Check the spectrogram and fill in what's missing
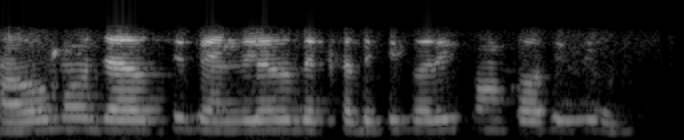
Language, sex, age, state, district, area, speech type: Odia, female, 30-45, Odisha, Sundergarh, urban, conversation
